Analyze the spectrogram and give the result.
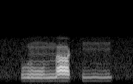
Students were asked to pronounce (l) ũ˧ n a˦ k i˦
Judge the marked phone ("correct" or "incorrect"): correct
